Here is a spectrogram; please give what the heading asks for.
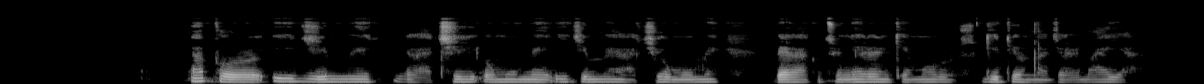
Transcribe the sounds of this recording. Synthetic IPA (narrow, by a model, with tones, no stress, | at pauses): a˦pʊ˨ɾʊ˨i˦d͡ʒi˨m̩˦me˦ | ɾa˨t͡ʃɪ˦o˦mu˦me˦i˦d͡ʒi˨m̩˦me˦ɾa˨t͡ʃi˦o˦mu˦me˦ | be˦˨ɾa˨kʊ˨tu˨ɲe˦ɾe˦ŋ̩˨kʰe˦mɔ˦ɾu˨sɡi˦di˨ɔ˨m̩˨na˨d͡ʒe˨ɾe˨ma˦ja˨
